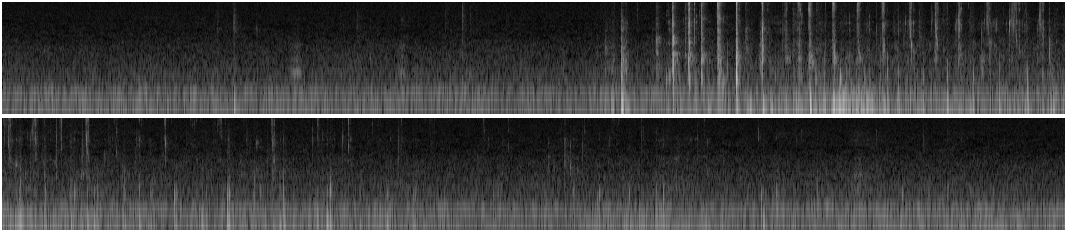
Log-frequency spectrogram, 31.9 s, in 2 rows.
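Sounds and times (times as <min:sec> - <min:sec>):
chewing gummy jelly: 0:09.8 - 0:28.1.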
